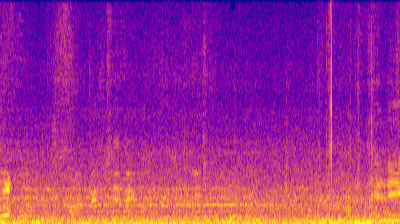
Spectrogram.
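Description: Steady low rumble of road and engine noise inside a car's cabin while cruising at highway speed.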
